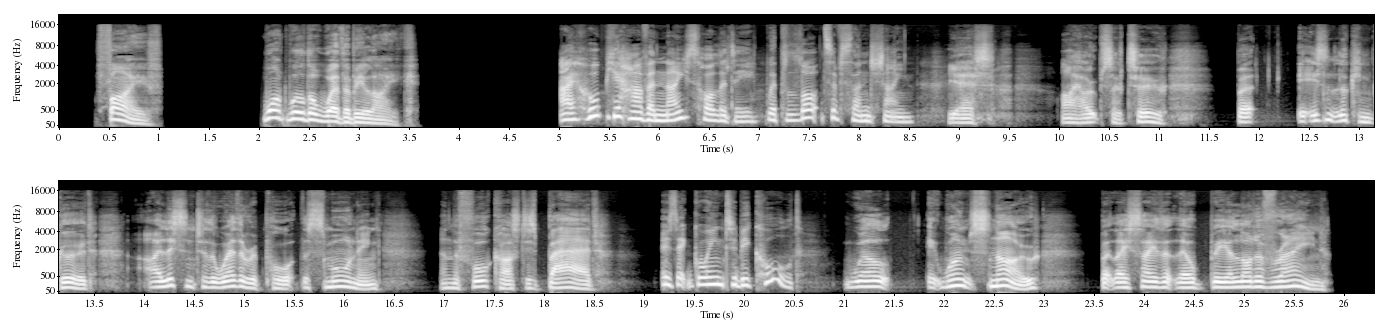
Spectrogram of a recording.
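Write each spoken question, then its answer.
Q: What will the weather be like?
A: Rainy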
